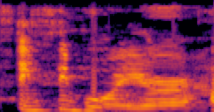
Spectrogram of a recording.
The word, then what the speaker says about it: Stacie Boyar: Yes, Stacie Boyar.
